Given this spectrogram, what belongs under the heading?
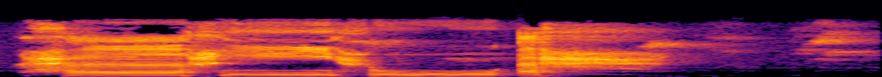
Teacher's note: Huruf H makhrajnya adalah berada di tengah tenggorokan. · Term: H kecil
